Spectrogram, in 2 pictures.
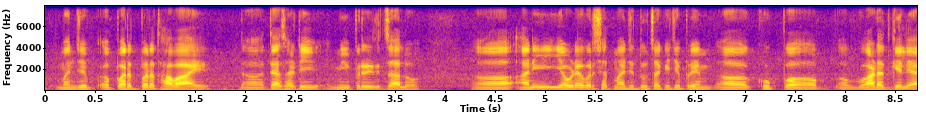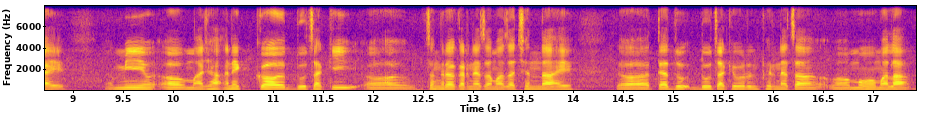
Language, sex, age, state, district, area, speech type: Marathi, male, 18-30, Maharashtra, Nanded, rural, spontaneous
